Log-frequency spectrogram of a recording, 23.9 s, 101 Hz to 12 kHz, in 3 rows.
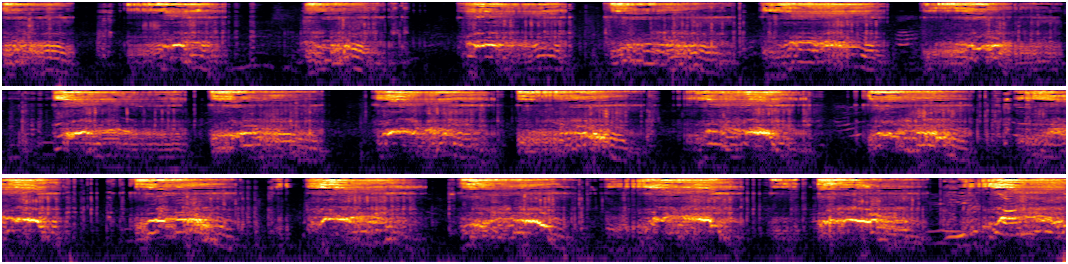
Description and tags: Field-recording of a squeaking swing at a playground.
Recorded with Zoom H1
squeak, squeaking, squeaky, swing, swinging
